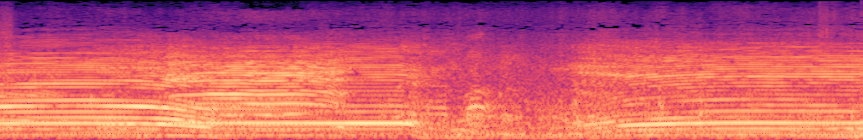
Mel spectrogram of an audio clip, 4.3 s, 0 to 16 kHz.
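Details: Two long, even moos from male calves in Grabag, Magelang, Indonesia, part of a lot of 19, each held steady for about two seconds, separated by a short break filled with background murmur.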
